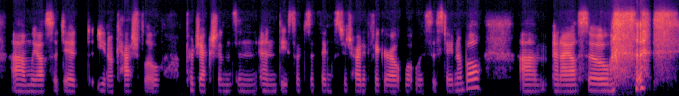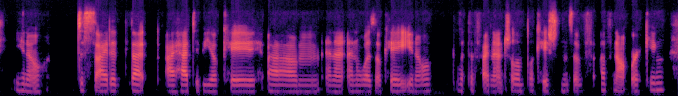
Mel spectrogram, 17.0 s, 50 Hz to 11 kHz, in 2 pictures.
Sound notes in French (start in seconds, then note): 7.6 rires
